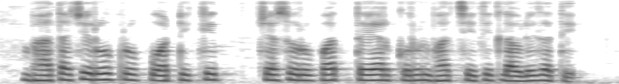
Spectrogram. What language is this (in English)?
Marathi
